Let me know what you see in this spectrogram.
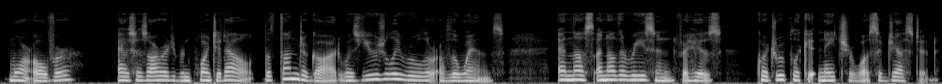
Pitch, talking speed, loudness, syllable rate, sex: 190 Hz, 165 wpm, -18 LUFS, 5.8 syllables/s, female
